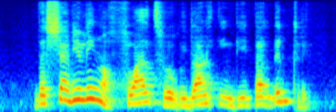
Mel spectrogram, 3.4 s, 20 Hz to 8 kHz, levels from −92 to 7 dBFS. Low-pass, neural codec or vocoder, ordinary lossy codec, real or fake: none; codec, 16 kHz, 1 kbps, FunCodec, trained on Chinese and English, 50 frames a second; none; fake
